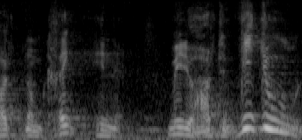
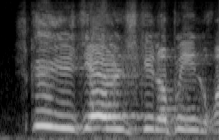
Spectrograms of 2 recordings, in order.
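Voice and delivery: high furious yell cursing the servant; shout; 9 semitones higher, 15 dB louder than usual. Acted. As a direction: roar it in desperate anger. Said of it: "råbte han til Jens".

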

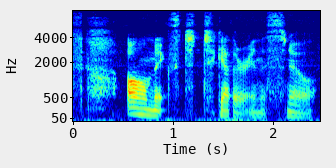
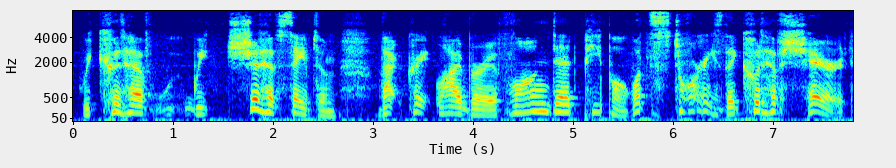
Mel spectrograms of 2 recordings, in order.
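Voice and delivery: higher, louder, fervent; impassioned lament; 7 semitones higher, 4 dB louder than usual. Acted. Laura laments the lost library to the head. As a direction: plead it out, rising in passion.

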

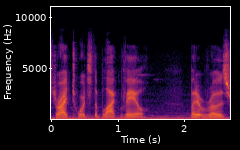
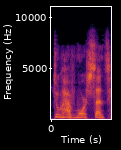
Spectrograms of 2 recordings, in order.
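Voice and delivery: loud, higher exasperated cry; 3 semitones higher, 9 dB louder than usual. A narrator's reading. Father to hysterical daughter, crying out. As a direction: call out sharply to bring her to her senses. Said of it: "he cried".

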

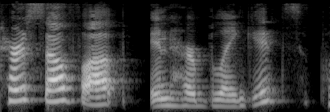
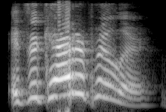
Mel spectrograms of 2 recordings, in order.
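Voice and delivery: loud, high excited blurt; shouting; 13 semitones higher, 13 dB louder, faster than usual. Acted. Girl shouting an answer out of turn in class. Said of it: "Vanessa shouted".

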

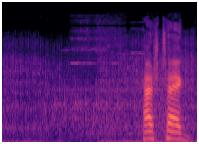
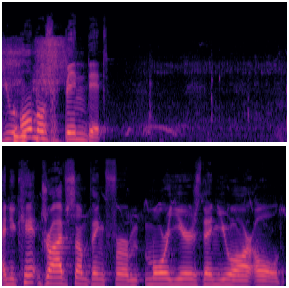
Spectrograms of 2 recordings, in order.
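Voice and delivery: ordinary talk

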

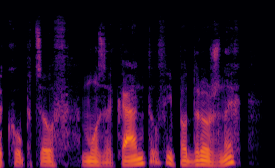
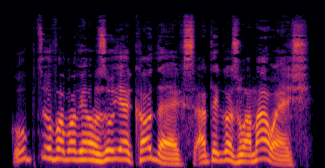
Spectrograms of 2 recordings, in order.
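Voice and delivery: high, loud formal verdict; stern old merchant woman; 13 semitones higher, 7 dB louder than usual. Acted. Old woman declaring Jarak broke the code, stern. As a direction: pronounce judgment firmly. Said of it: "oznajmiła kobieta".

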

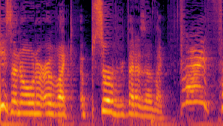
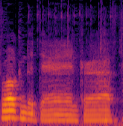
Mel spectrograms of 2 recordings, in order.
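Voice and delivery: deadpan sarcasm; 12 semitones lower, 9 dB quieter, slower than usual. Real, not acted. Sarcastic repeat of server greeting.

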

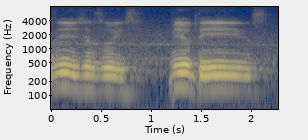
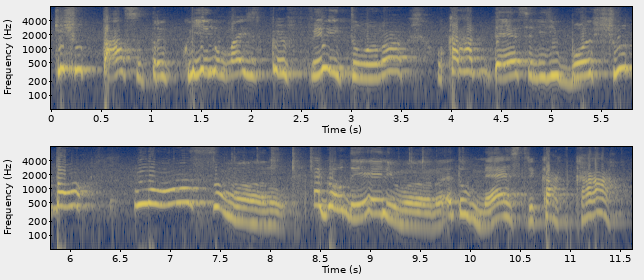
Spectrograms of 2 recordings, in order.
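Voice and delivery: empolgado e agudo; 8 semitones higher than usual. Real, not acted. Exaltando o gol do Kaká.

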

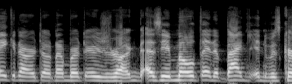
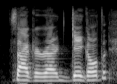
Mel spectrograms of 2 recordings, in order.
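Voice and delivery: ordinary delivery, nothing marked

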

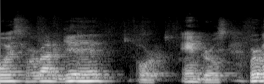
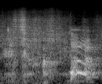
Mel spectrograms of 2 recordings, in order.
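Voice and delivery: breathless shivering whisper; 8 dB quieter, slower than usual. Real, not acted. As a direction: whisper it shaking from cold. Sitting in ice water.

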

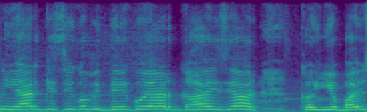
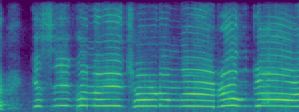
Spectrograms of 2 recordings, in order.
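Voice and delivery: slow, high shriek into a cackle; menacing ghost lady; 14 semitones higher, 5 dB louder than usual. Acted. Ghost lady chases the friends, menacing drawn-out shriek and laugh. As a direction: draw out the threat, then cackle.

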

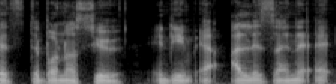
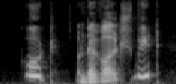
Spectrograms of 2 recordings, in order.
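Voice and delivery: higher, pressing questions as the Cardinal; Cardinal questioning; 13 semitones higher, 5 dB louder than usual. Acted. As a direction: interrogate his agent coolly. (der Kardinal, verhörend)

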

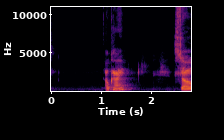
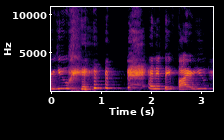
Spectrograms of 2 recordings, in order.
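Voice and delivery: high, amused laugh through the words; 8 semitones higher than usual. Real, not acted. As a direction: break into laughter mid-thought and carry on laughing. Laughs at being fired.

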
